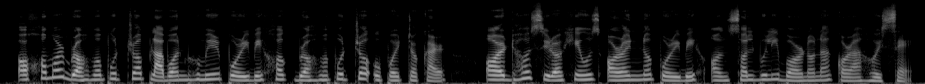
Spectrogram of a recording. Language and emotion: Assamese, neutral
